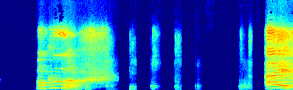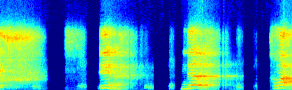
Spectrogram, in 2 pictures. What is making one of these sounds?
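Feet thud lightly on a hard floor as a person jogs in place.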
